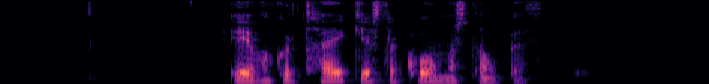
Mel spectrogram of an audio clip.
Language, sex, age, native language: Icelandic, male, 20-29, Icelandic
